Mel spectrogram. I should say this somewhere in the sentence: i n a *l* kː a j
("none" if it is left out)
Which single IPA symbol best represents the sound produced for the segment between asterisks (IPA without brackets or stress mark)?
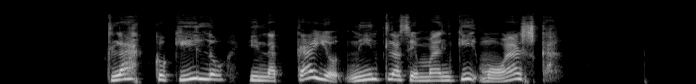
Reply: none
